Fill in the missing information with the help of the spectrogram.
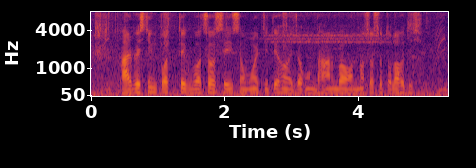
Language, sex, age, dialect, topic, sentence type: Bengali, male, 18-24, Western, agriculture, statement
